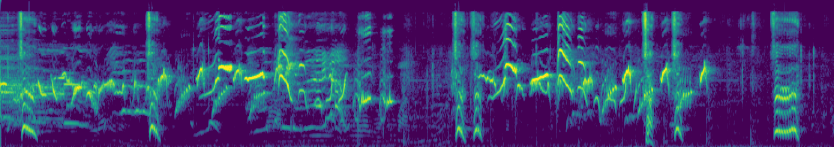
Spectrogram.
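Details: White-rumped shama song: a rich, varied stream of loud whistles, slurred rising and falling phrases and sharp high notes, delivered in bursts with brief pauses, some harsher squawk-like notes mixed in.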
